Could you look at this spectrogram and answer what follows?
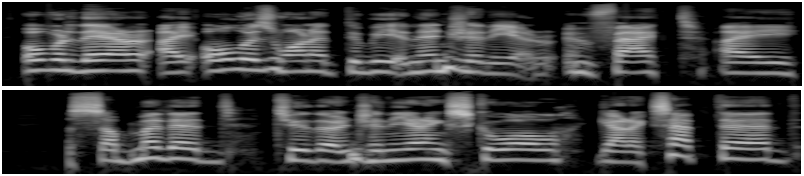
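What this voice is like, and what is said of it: Lebanese accent. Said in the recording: “I was born in Lebanon. You can tell from my accent, I'm sure.”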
